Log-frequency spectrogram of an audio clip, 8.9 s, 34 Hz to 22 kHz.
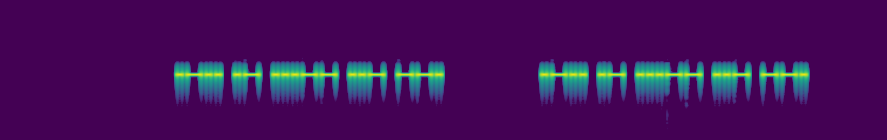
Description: Morse code, heard as a keyed tone, about 25 wpm, 700 Hz. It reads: LA3UG LA3UG
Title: DXCC-100 Call Signs - 5 Characters - Repeated 2x - 25wpm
